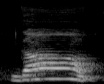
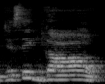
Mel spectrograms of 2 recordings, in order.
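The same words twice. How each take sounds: First: गांव with a long nasal आँ through mouth and nose; गांव said loud and nasal for students; nasalized vowel demo. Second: Said in the usual way. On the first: Shown as a demonstration. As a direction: stretch गांव, letting it ring in the nose. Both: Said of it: "बोल के देखने से आपको पता चलेगा".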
